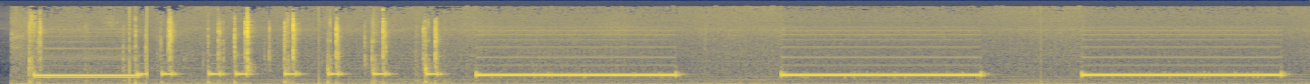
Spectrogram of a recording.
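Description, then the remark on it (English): A steady telephone dial tone gives way to a quick run of keypad beeps, then three long ringing tones with pauses between them, all clear with no voices, as a call is placed to the Old Kentucky Tales phone line to hear a message. “And now I think we need to go to the phones and listen to this message that we got.”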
